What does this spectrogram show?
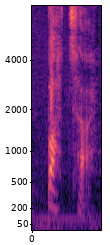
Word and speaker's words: butter: from American English because they would tend to glide over the T and make it more into a D so butter would become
